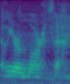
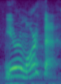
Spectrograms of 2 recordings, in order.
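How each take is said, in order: First: It sounds disapproving and condescending. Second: It sounds warm and accepting.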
